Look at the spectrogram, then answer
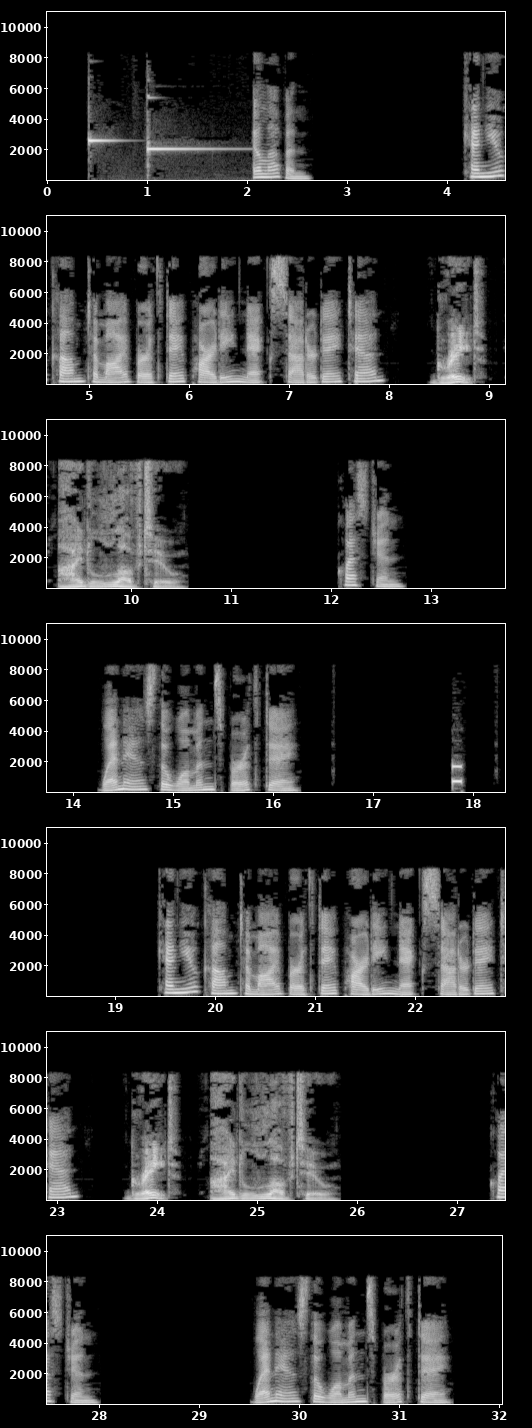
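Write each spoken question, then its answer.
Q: When is the woman's birthday?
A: Next Saturday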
